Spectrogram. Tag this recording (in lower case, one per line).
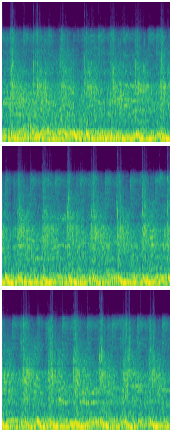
clip-clop
music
